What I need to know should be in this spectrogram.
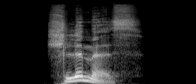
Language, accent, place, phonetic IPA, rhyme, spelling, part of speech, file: German, Germany, Berlin, [ˈʃlɪməs], -ɪməs, schlimmes, adjective, De-schlimmes.ogg
- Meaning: strong/mixed nominative/accusative neuter singular of schlimm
